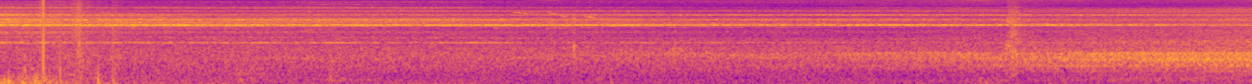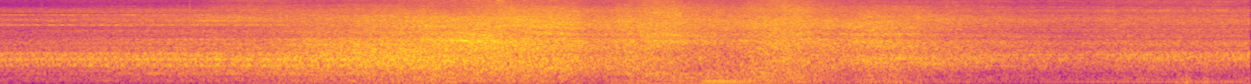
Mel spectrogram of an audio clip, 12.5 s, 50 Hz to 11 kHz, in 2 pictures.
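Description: A Class 333 electric multiple unit pulls away with a high steady whine that fades over the first few seconds. Then a diesel multiple unit passes at speed on the other line, its rush of wheel and engine noise rising to a peak about eight to nine seconds in and easing off as it recedes.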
